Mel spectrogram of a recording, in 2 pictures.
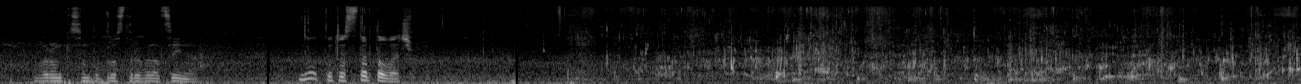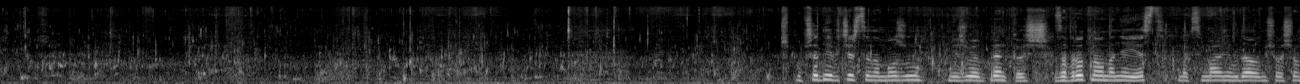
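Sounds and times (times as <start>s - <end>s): paddle splashing in water: 5.2s - 26.0s
water dripping off paddle: 5.2s - 26.0s.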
